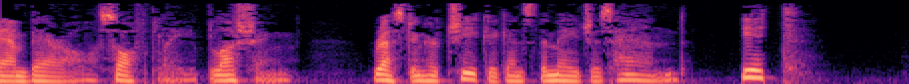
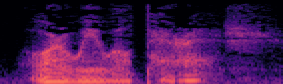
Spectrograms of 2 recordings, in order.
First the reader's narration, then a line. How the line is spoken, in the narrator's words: Raistlin murmured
